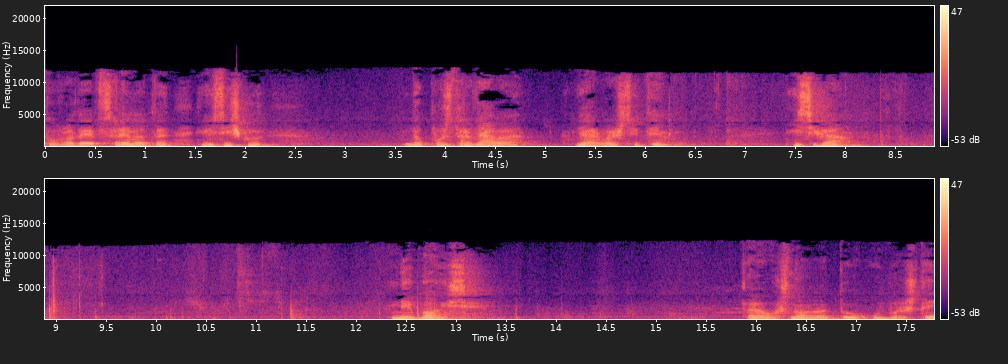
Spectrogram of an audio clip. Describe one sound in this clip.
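An elderly man speaks with animation in bursts, with pauses between phrases.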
